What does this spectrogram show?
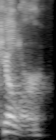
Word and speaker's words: Kilar: It's like pronounced killer, but his name is Killar is how you spell it, Kilar, and his name's Bob Killar.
